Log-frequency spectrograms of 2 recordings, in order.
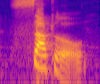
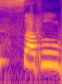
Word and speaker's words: subtle: on the board is subtle again here the letter B which comes in the middle of the word but you need to skip pronouncing that letter and the correct pronunciation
